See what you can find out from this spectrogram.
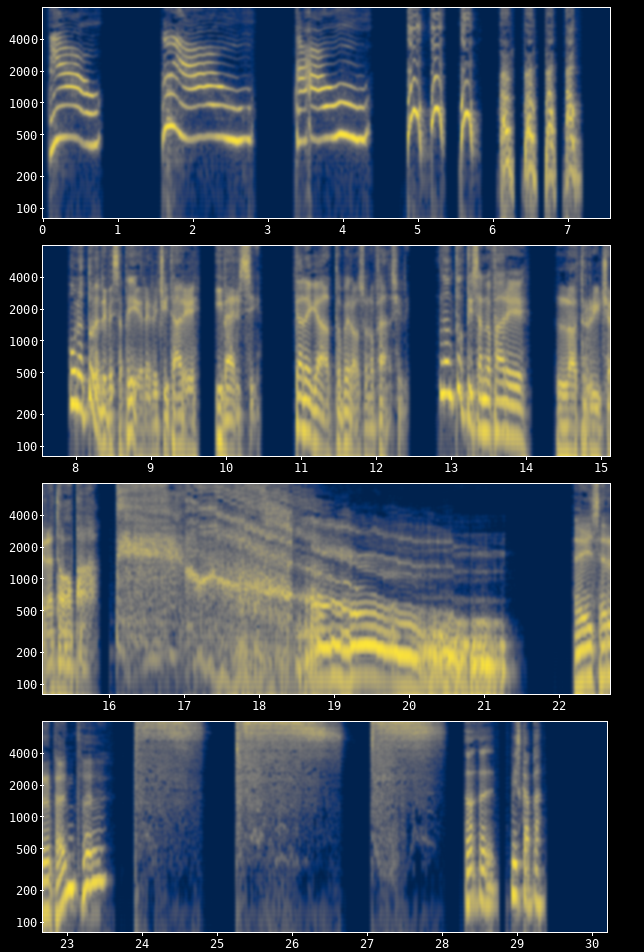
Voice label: istituzionale endecasillabi

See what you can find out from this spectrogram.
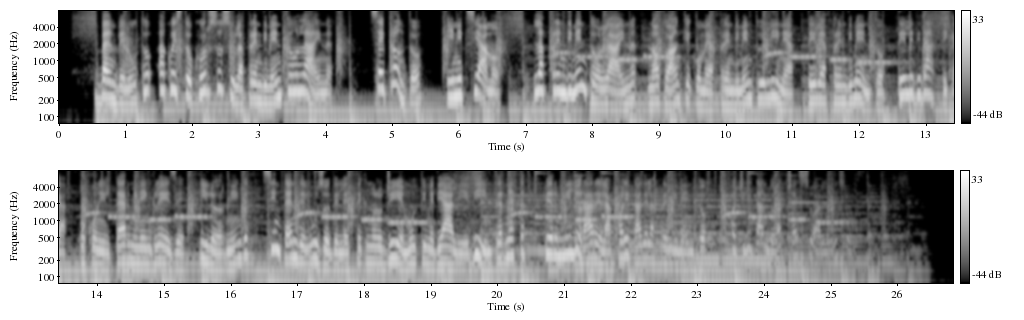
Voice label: elearning corsi

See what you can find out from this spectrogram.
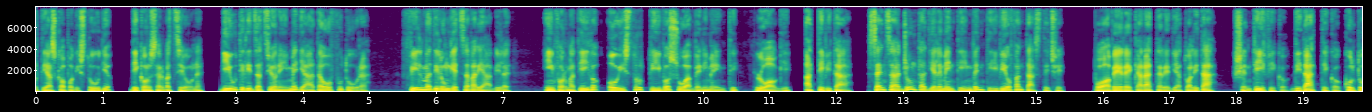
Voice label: documentario

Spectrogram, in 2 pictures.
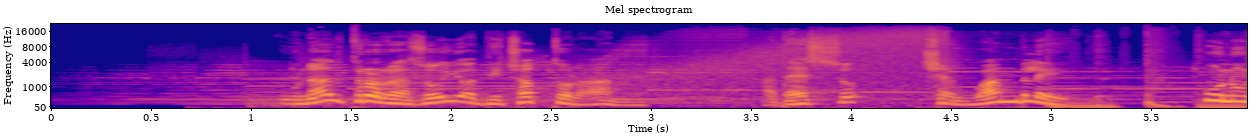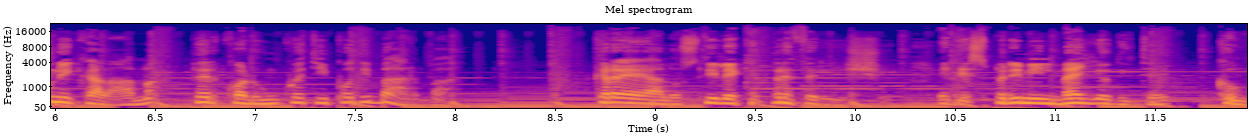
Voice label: spot neutro

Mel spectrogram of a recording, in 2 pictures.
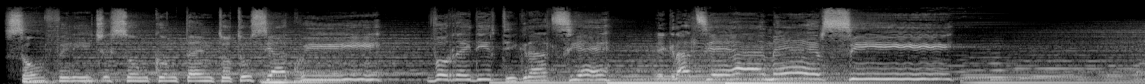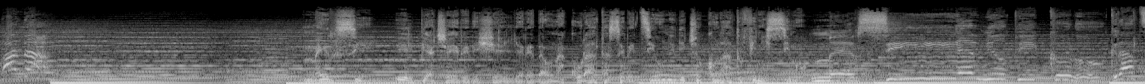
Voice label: cantando e speakerando

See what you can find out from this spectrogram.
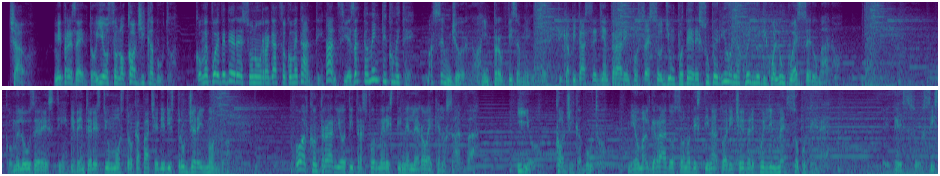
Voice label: doppiaggio; mazinger z

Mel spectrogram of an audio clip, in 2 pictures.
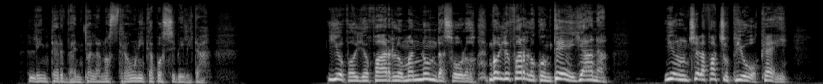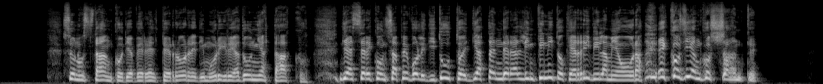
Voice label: doppiaggio intenso

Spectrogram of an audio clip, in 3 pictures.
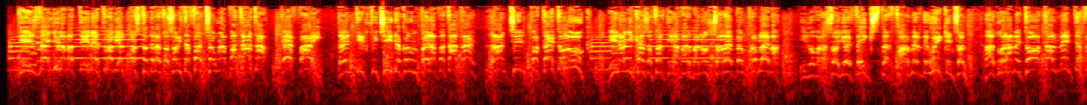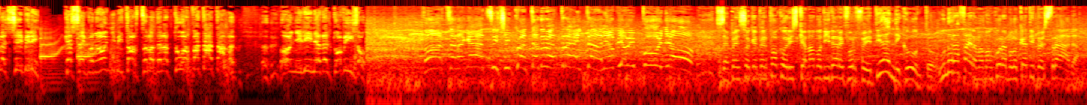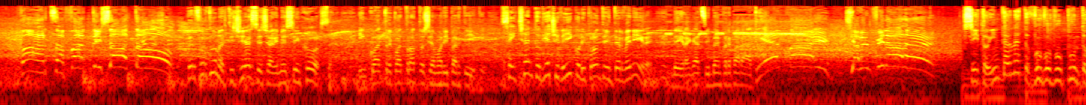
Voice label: radio spot

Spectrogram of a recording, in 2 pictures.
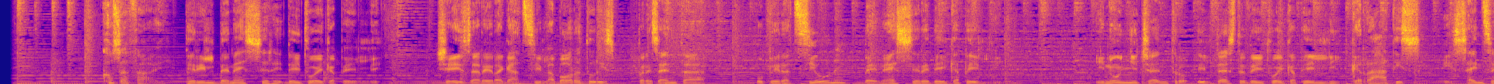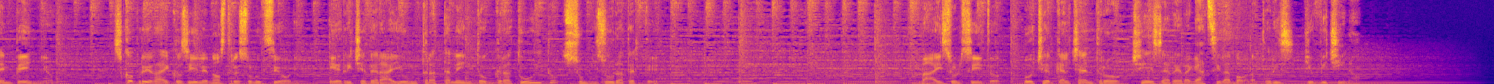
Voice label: istituzionale caldo; Stimmalter: 30-60 Jahre alt

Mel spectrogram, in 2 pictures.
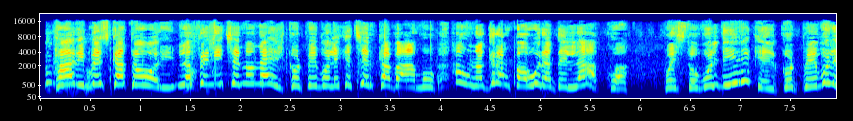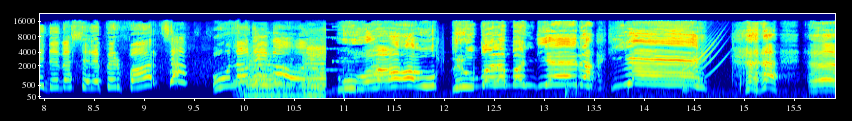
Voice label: cartoni maschietto

